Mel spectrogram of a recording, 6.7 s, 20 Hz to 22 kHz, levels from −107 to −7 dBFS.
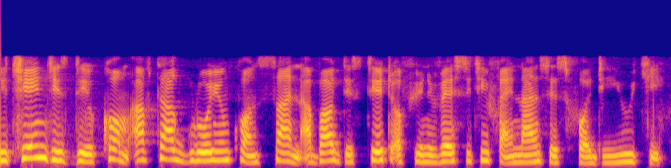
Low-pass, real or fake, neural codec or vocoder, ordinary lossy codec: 5.4 kHz; real; none; none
